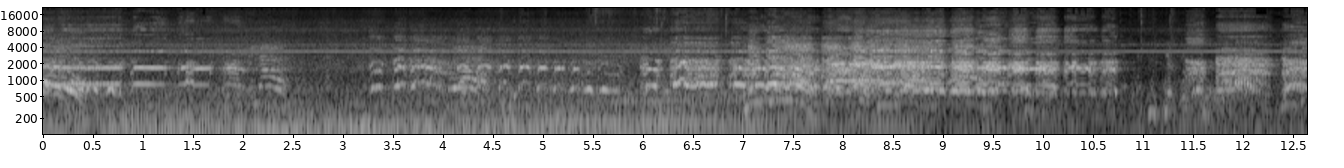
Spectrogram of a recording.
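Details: Several Kokok Balenggek cocks at a group practice in Ampang Kualo, Kota Solok, West Sumatra, crowing in long chains of short arched syllables that overlap and continue for over ten seconds, dense and layered.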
